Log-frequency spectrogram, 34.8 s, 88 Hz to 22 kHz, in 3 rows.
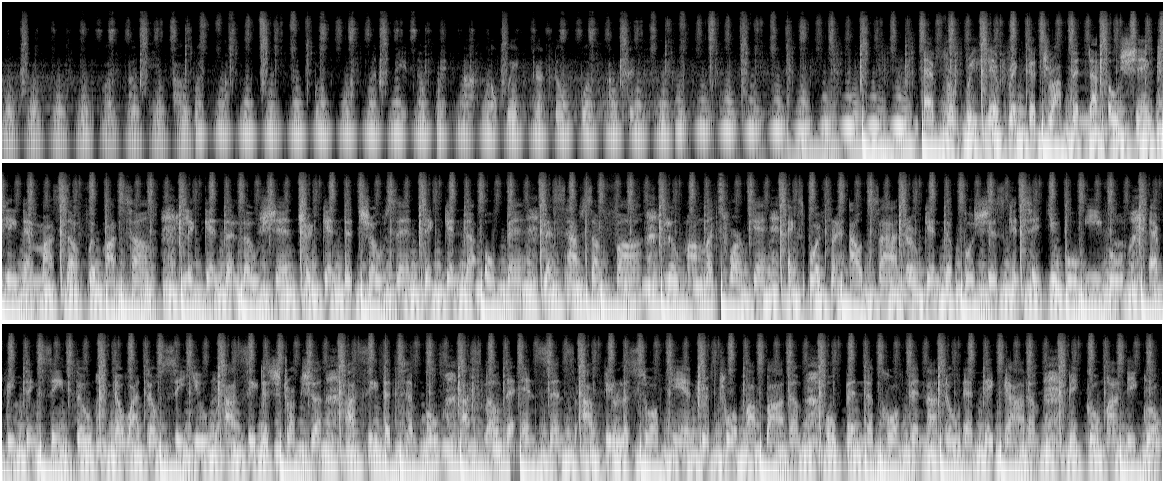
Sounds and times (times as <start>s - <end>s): Music: 0.0s - 34.8s.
